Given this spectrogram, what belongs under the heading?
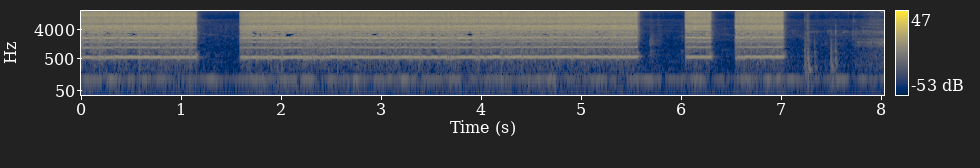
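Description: A buzz coil ignition system on a homemade potato gun rattles out a loud, harsh electrical buzz, steady at first, then chopped into short bursts separated by brief silences.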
